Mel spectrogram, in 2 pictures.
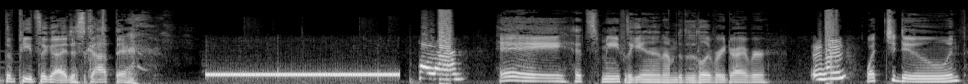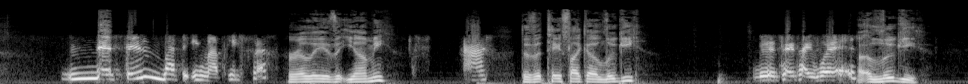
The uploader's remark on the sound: …'s Personal Prank Phone Calls Collection.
